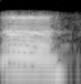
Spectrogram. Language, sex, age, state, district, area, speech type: Kashmiri, female, 18-30, Jammu and Kashmir, Bandipora, rural, conversation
